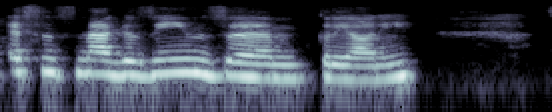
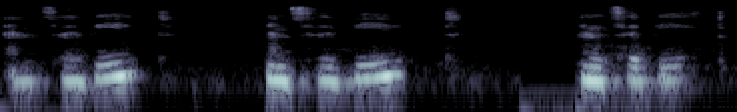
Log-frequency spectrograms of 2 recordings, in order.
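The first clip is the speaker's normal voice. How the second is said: soft whispered incantation, rising on be; whispered affirmation; 3 semitones lower, 12 dB quieter than usual. Acted. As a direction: seal the vision in a hush. Closing affirmation of the visualization.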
